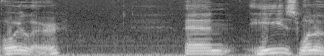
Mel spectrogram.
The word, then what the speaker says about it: Euler: there's a picture of a Oiler again I would pronounce that uler I don't care how you pronounce it but uh that's what I've heard Oiler now arguments with universal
